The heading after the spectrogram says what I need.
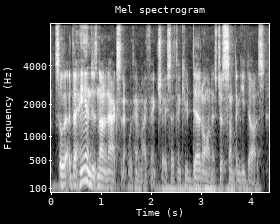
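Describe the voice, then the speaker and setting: A man's voice: on the low side, fast talker, slightly rough. A man on a panel discussing deception cues in an interview clip, conversational and emphatic. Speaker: body language analyst. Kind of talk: panel video analysis.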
